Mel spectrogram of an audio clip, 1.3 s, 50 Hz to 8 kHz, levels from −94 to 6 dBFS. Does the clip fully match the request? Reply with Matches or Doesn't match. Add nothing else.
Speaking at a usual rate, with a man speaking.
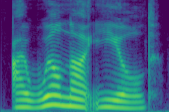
Doesn't match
